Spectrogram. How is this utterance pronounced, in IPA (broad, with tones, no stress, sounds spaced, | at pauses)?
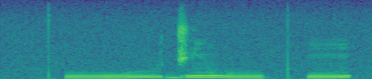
pʰ uː˨ w uː˦ d͡ʒ ĩ˦ w uː˨ pʰ ĩ˨˦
